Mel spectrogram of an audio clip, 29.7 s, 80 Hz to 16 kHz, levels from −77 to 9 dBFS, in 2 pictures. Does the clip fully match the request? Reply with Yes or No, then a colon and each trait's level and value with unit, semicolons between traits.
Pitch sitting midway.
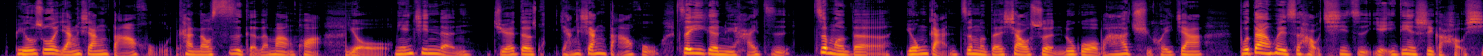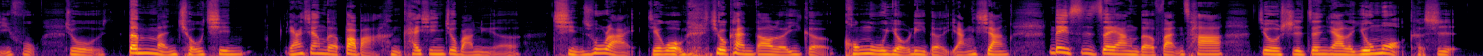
Yes: medium, 175 Hz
